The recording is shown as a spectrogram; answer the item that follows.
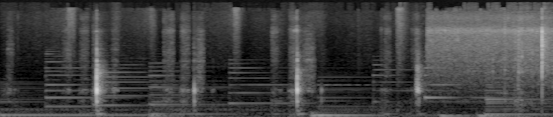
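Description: A knife chops fresh red tomatoes on a board, with several crisp strikes landing about once a second over faint steady background tones.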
